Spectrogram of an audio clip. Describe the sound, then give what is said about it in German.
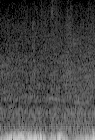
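Gusty wind blowing hard across an open beach on Little Jinmen in Taiwan's Jinmen island group, buffeting the microphone with a loud, low rumble that surges and eases throughout, with no voices heard. “Hier bin ich gerade an einem windigen Strand auf der taiwanischen Inselgruppe Jinmen.”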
